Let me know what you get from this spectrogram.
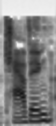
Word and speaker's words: calving: So the idea here is, if there's a calving event or calving, I still don't know how to pronounce that. There's calving. An L in it. I'm going to say calving. Is it calving? – Yeah.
